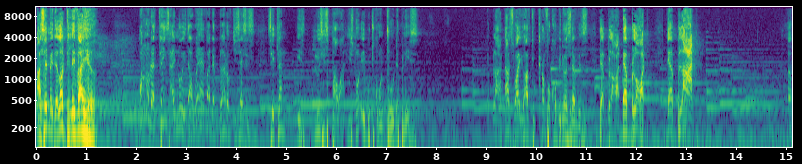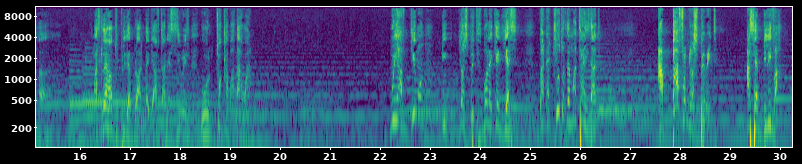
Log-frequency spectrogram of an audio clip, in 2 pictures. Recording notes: Preached at the Ekklesia Chapel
